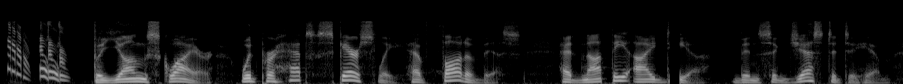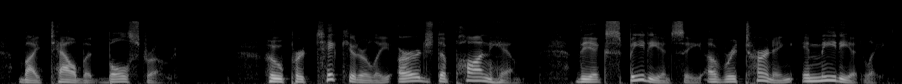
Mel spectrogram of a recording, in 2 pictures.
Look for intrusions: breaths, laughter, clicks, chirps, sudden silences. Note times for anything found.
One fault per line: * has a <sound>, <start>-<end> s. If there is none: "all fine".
* has a chirp, 0.1-0.7 s
* has a dropout, 6.7-6.8 s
